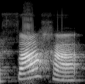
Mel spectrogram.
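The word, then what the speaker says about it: faja: You pronounce the j like an h. Fa. And a faha is um a sash or a girdle or something that goes around the torso.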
